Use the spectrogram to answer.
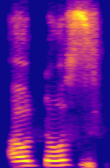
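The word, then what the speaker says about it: αὐτός: That a and the u is a diphthong. That's au. Au. Autos.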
